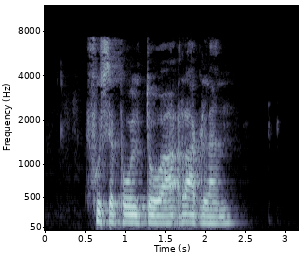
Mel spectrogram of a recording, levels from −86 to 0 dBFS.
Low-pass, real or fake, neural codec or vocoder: 7.2 kHz; real; none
